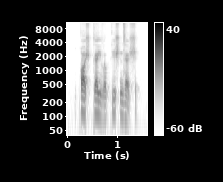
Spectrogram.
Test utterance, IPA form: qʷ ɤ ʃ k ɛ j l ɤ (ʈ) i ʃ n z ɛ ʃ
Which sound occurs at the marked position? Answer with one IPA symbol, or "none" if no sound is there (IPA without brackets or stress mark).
k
